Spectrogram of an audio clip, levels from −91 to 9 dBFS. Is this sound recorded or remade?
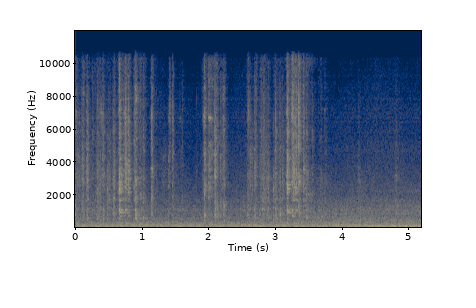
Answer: remade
